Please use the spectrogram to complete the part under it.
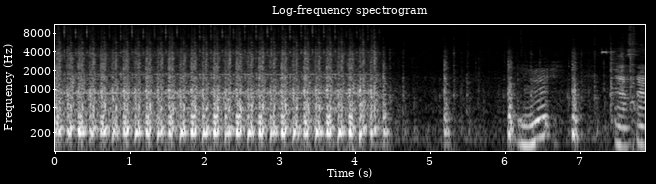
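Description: An embroidery machine runs with a fast, steady mechanical chatter of needle strokes, loud and continuous, then stops abruptly; afterward a person talks over faint handling noises.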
